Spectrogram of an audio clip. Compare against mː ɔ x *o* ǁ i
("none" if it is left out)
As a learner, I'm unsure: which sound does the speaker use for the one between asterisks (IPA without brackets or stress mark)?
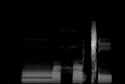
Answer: ɔ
